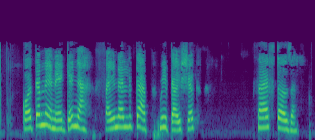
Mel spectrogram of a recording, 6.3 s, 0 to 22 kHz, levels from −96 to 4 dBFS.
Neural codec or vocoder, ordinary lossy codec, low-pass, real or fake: codec, 16 kHz, 2 kbps, X-Codec, HuBERT features, trained on general audio; MP3, 32 kbps; 7.2 kHz; fake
